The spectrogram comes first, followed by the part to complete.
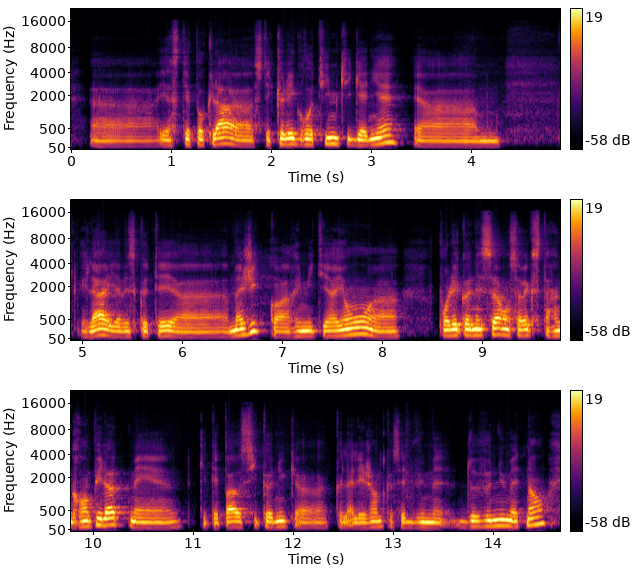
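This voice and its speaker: Recorded very cleanly against a silent background, a man speaks at a moderate pace with a fairly low pitch. His tone is dark and mellow, with ordinary pitch variation. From Belgium, Brussels. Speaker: sports photographer. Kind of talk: interview.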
